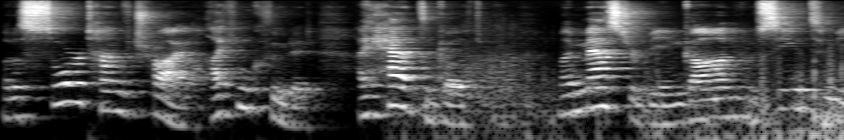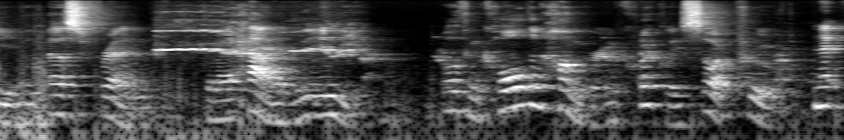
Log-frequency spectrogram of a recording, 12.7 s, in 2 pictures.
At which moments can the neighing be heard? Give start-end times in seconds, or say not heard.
7.5-9.2.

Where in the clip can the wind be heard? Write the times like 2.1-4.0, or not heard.
2.9-12.6.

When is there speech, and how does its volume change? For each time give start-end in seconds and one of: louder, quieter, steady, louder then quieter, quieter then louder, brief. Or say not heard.
0.0-12.6 steady.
